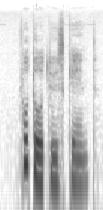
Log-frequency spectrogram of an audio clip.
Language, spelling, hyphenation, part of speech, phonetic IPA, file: Hungarian, futótűzként, fu‧tó‧tűz‧ként, noun, [ˈfutoːtyːskeːnt], Hu-futótűzként.ogg
- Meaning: essive-formal singular of futótűz, like wildfire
